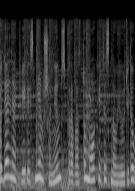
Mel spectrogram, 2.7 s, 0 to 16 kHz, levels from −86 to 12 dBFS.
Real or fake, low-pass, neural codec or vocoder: real; 10.8 kHz; none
